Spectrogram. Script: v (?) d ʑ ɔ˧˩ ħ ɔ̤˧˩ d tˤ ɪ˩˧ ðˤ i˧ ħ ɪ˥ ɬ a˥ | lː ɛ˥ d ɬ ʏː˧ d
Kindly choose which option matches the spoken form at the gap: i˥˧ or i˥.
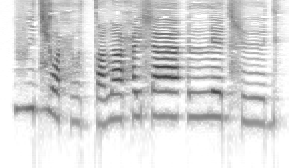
i˥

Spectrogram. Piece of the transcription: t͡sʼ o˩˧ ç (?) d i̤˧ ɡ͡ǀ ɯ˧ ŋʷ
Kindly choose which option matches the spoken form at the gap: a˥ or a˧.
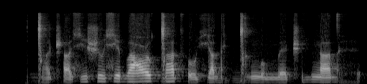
a˧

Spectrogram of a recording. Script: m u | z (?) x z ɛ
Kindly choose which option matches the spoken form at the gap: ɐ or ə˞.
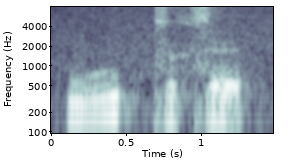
ə˞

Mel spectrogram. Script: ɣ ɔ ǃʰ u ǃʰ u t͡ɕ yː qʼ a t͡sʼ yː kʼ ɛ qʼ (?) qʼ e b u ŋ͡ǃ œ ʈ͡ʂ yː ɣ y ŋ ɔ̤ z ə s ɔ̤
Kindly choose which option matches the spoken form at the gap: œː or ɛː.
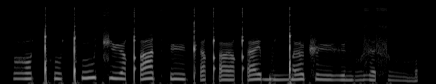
œː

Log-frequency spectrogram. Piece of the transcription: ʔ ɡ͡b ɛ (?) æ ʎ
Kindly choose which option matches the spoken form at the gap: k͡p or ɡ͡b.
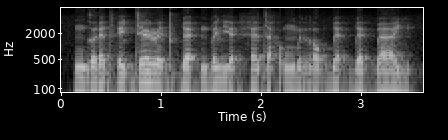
ɡ͡b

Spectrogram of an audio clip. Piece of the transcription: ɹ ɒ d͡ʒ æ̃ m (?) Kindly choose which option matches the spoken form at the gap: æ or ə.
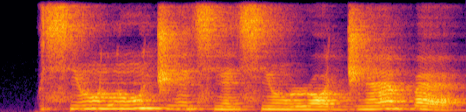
æ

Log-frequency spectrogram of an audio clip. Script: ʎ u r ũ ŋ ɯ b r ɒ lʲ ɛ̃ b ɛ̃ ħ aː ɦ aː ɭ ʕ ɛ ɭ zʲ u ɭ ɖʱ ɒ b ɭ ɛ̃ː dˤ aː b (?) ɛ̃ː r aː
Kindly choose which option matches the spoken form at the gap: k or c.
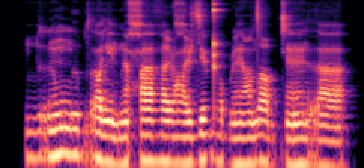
c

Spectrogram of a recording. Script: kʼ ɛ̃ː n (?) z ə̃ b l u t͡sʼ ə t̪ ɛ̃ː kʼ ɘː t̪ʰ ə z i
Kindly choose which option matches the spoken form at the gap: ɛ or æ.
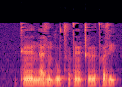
æ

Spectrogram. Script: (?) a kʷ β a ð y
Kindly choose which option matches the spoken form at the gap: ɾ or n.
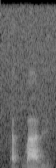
ɾ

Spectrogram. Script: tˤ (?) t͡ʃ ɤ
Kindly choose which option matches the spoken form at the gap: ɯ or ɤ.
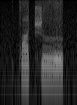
ɤ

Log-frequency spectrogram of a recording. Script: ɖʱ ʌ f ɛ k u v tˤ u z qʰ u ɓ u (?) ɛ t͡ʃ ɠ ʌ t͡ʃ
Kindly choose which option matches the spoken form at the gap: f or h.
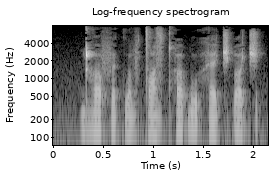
h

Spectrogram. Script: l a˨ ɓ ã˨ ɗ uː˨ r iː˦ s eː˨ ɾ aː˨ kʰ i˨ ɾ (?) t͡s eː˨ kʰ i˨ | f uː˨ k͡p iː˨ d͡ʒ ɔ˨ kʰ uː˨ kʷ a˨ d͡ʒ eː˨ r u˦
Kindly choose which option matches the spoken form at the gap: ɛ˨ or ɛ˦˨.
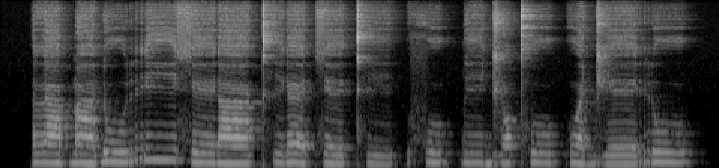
ɛ˦˨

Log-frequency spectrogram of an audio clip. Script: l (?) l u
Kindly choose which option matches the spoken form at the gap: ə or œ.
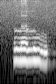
ə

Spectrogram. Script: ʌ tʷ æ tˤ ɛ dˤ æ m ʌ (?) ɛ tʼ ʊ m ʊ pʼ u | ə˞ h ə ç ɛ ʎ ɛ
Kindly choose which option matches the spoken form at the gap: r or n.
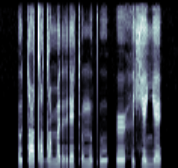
r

